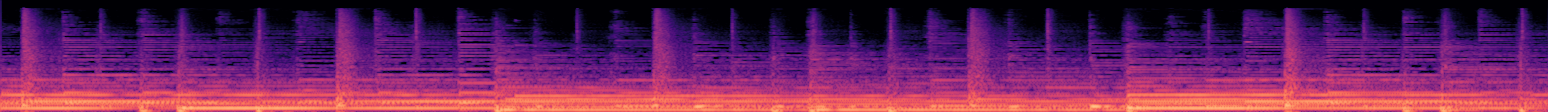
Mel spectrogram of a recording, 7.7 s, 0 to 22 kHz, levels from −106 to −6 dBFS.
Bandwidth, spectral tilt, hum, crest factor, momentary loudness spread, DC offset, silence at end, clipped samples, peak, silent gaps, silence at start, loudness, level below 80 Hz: 11 kHz; -9.5 dB/octave; none; 16 dB; 5 LU; under 0.1%; 0 s; under 0.1%; -10 dBFS; none; 0 s; -28 LUFS; -42 dBFS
